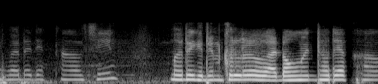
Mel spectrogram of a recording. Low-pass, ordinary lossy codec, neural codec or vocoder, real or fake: 7.2 kHz; AAC, 48 kbps; codec, 16 kHz, 1 kbps, X-Codec, HuBERT features, trained on balanced general audio; fake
